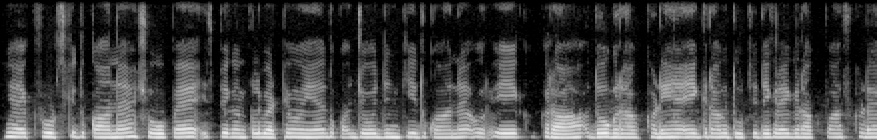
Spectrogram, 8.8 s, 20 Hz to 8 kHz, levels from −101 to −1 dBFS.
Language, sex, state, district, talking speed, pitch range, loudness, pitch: Hindi, female, Haryana, Jhajjar, 260 wpm, 210-220 Hz, -16 LUFS, 215 Hz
